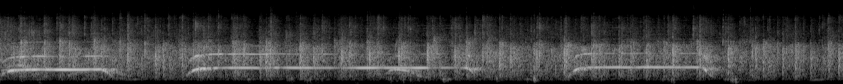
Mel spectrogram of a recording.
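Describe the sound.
Audience applause welcoming a novelist to speak, a dense, steady wash of clapping from many hands that carries on for the full eight seconds without letting up.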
